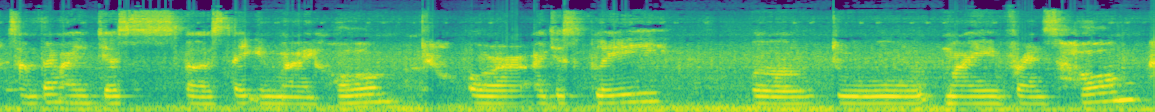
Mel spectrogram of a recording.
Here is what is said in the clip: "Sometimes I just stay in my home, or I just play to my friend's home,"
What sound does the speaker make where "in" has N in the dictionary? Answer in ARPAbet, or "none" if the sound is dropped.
N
